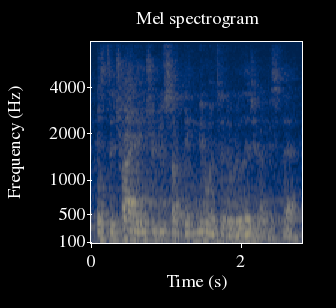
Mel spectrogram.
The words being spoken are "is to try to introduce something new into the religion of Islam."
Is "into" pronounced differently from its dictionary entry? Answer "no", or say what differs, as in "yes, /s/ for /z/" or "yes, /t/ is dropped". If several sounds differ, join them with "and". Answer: no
